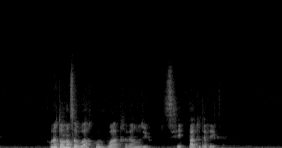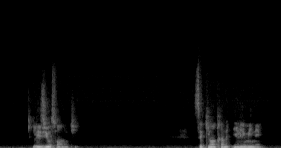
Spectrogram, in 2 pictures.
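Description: A middle-aged man speaks calmly and thoughtfully nearby, with pauses.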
